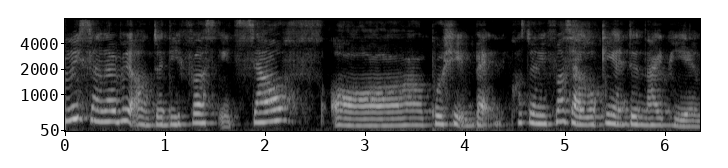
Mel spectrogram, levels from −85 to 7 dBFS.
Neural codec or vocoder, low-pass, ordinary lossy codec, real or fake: codec, 16 kHz, 4.8 kbps, FACodec; none; none; fake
